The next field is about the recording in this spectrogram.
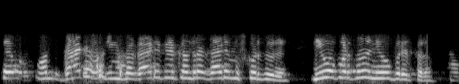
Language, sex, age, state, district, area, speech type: Kannada, male, 18-30, Karnataka, Bellary, urban, conversation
